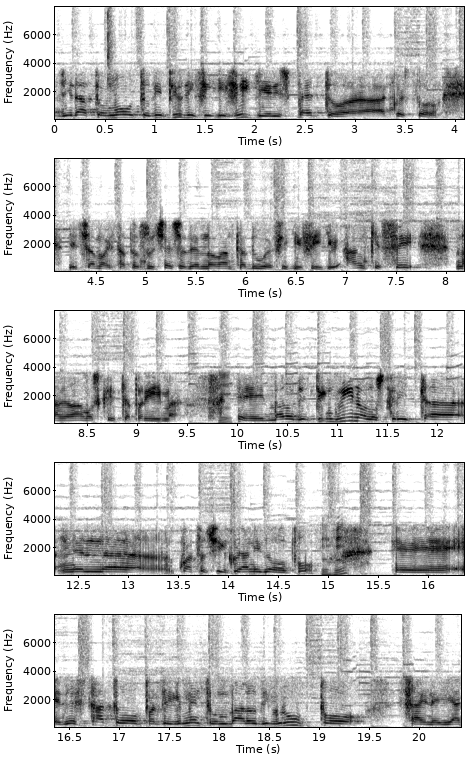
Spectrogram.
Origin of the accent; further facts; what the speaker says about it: Emilia-Romagna, Italy; Ma io da buon romagnolo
